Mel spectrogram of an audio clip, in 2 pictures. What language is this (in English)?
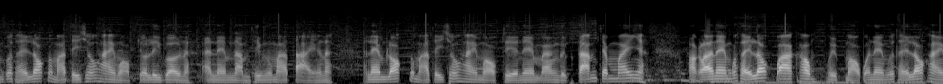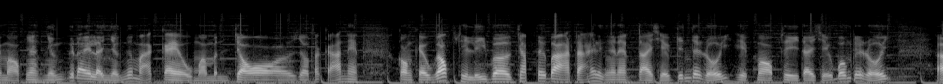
Vietnamese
